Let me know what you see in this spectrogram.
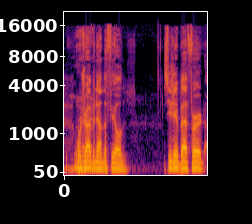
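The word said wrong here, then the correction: Beathard: had a really rough start, but Bethard. – I said it wrong, but you're right. It's Bethard.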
